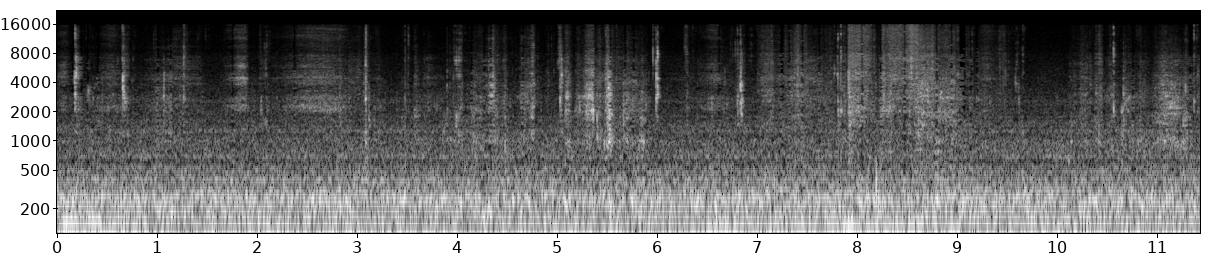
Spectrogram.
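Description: A man chewing a big mouthful of sandwich, with faint scattered wet mouth clicks and smacks over a low steady hum.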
